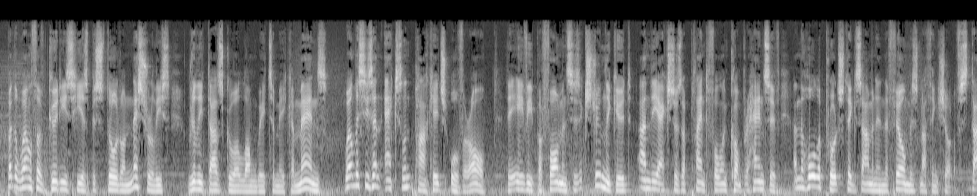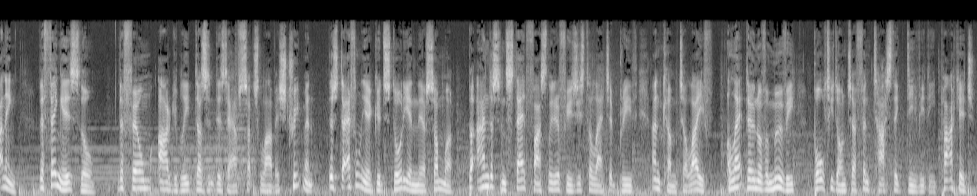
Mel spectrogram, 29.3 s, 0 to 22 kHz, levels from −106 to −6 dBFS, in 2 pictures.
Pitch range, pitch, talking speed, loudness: 120-155 Hz, 135 Hz, 195 wpm, -18 LUFS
